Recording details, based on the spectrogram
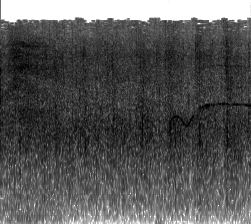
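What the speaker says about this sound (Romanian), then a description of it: "Uite ce de aplauze ai primit astă seară!" An audience applauds young dancers at a national folk festival in Sibiu, a dense, steady wash of many hands clapping at once, sustained evenly throughout with no voices on top.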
